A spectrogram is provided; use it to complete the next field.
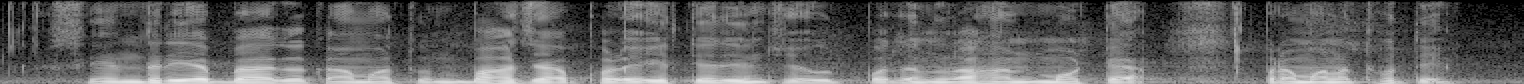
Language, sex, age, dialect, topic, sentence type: Marathi, male, 36-40, Standard Marathi, agriculture, statement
